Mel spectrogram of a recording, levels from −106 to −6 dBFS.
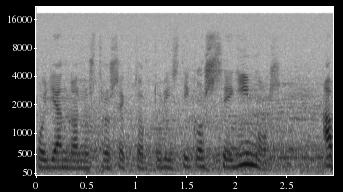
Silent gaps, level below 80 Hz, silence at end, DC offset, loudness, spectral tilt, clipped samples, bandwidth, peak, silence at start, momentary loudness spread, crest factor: none; -54 dBFS; 0 s; under 0.1%; -22 LUFS; -5.5 dB/octave; under 0.1%; 19 kHz; -4 dBFS; 0 s; 9 LU; 18 dB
